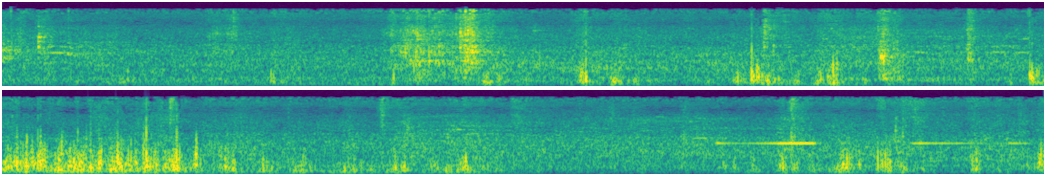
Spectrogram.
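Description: Trowel tapping on a spirit level laid across freshly set floor tiles to bed them level in the mortar: scattered sharp knocks over a steady background rumble, with a louder noisy stretch of about a second about five seconds in.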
